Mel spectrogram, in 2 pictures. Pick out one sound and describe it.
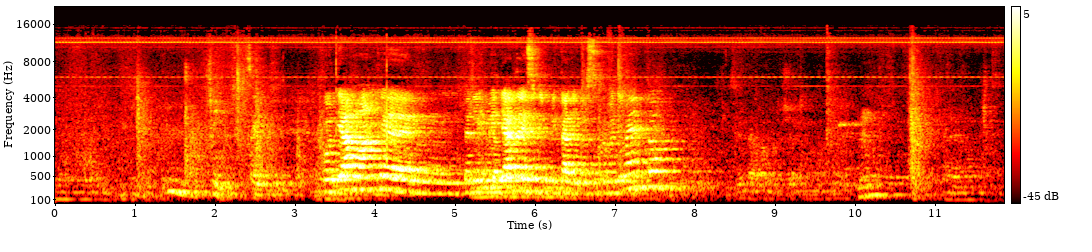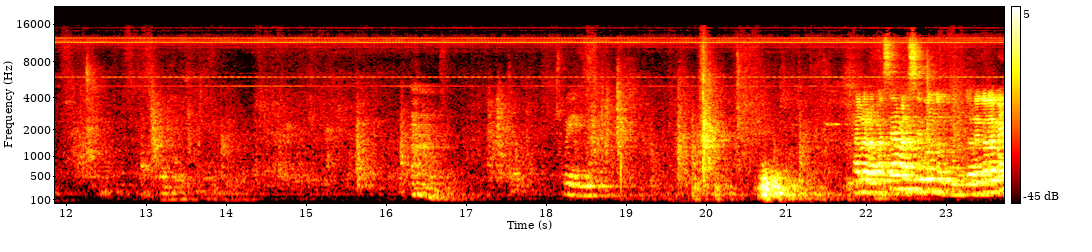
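A woman speaks into a microphone with animation, her voice carried through a loudspeaker.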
